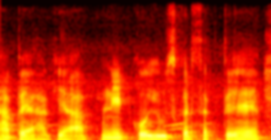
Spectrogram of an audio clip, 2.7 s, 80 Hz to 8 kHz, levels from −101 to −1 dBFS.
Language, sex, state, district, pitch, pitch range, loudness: Hindi, male, Tripura, West Tripura, 120 Hz, 115-120 Hz, -19 LUFS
